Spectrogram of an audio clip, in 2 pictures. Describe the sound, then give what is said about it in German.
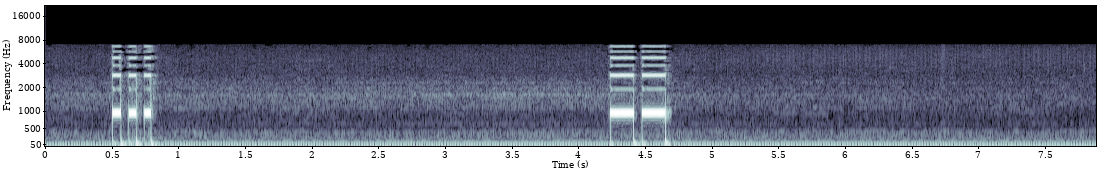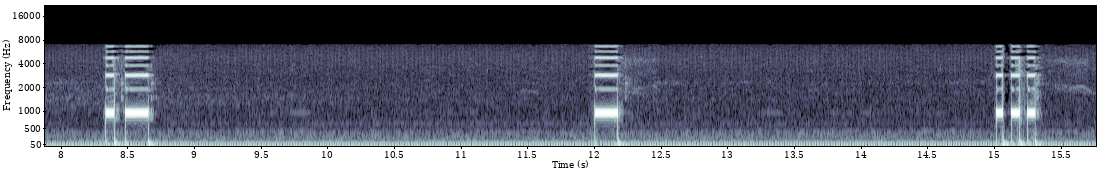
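Morse code beeps from a Morse lesson for beginners, the fifth lesson, by amateur radio station DJ1 Kilo November in Bremen: five brief groups of steady mid-pitched tones, each one or two short dits, spaced about four seconds apart over a faint background hiss, with no voices. “DJ1 Kilo November in Bremen mit einem Morseunterricht für Anfänger, fünfte Lektion.”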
